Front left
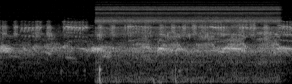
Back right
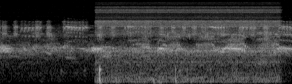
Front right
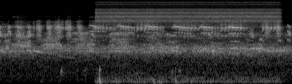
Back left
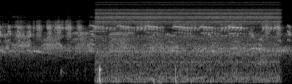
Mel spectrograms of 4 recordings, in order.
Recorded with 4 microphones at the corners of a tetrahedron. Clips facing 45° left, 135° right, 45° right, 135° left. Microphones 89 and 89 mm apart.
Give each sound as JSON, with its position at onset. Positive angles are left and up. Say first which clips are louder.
{"t": 0.9, "sound": "a running tap", "louder": "back right 3 dB, back left 8 dB", "azimuth_deg": 160}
